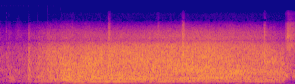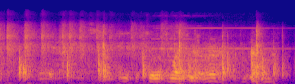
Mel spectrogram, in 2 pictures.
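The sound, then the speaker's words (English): A car pulls up outside New Scotland Yard, its steady engine and road noise filling the first half before cutting away, after which people talk. “Carter pulls up outside New Scotland Yard and gets out of the car.”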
